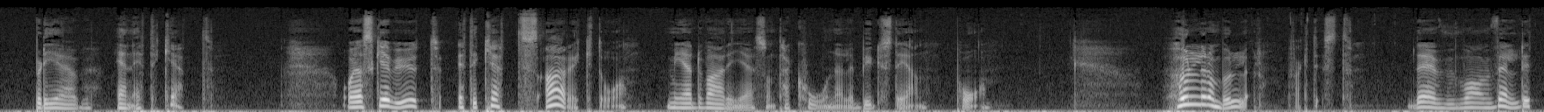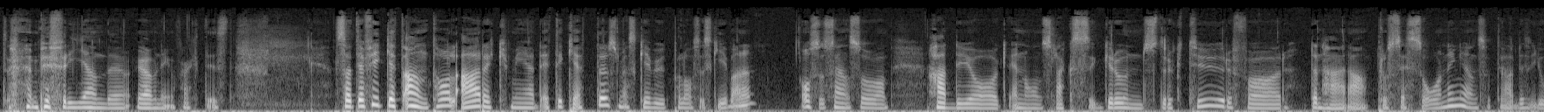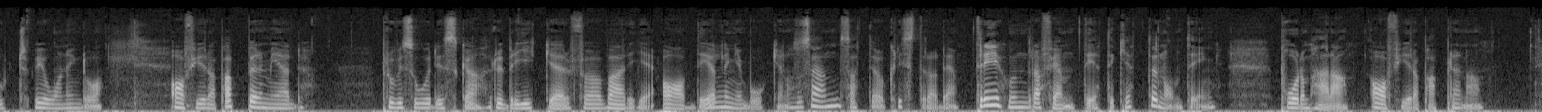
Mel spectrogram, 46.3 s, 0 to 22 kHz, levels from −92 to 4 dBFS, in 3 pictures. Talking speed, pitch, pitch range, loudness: 110 wpm, 165 Hz, 150-195 Hz, -22 LUFS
